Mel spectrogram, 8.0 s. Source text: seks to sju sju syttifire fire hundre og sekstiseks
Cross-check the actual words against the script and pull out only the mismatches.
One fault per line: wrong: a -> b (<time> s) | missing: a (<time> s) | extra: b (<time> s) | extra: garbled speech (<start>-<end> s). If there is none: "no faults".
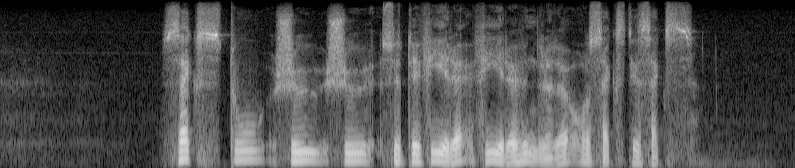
no faults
